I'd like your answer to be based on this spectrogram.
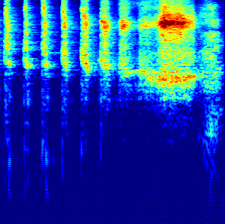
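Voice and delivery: whispered clicking of lighters; voiced imitation of lighters clicking; lighter clicks. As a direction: tick off the lighters softly. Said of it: "twenty arms going tick".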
